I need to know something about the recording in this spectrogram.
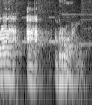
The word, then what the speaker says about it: อร่อย: เอก ปล่อย อ่าน ว่า อร่อย คำ ว่า อร่อย พยางค์ หลัง ออก เสียง เหมือน มี หอ หีบ นำ เพราะ ฉะนั้น คำ ว่า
